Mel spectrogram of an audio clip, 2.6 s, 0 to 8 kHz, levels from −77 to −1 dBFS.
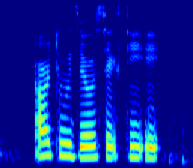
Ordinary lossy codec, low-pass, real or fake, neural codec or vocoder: none; 7.2 kHz; real; none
